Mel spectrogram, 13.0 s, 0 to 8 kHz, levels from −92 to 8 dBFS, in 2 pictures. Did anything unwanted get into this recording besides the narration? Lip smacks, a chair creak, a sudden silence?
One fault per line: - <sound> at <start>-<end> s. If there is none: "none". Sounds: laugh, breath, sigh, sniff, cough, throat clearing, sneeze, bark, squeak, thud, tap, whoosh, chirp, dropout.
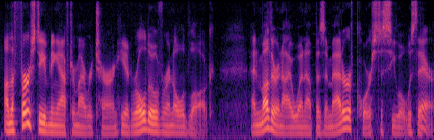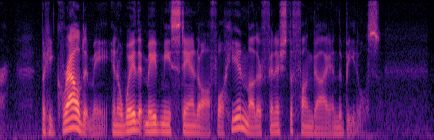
none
